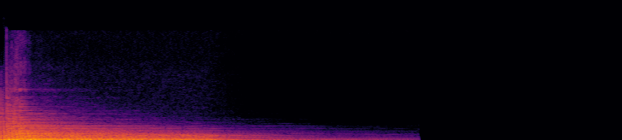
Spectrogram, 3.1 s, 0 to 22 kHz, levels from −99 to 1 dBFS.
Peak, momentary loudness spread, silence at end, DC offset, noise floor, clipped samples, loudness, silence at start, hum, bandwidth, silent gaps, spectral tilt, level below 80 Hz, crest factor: -8 dBFS; 21 LU; 1.7 s; under 0.1%; -57 dBFS; under 0.1%; -28 LUFS; 0 s; none; 12.5 kHz; none; -7.5 dB/octave; -38 dBFS; 22 dB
